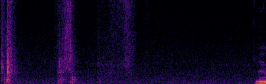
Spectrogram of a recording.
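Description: A deck of tarot cards being riffled by hand: a sharp riffle right at the start and a second about half a second in, trailing off into a soft rustle of cards.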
